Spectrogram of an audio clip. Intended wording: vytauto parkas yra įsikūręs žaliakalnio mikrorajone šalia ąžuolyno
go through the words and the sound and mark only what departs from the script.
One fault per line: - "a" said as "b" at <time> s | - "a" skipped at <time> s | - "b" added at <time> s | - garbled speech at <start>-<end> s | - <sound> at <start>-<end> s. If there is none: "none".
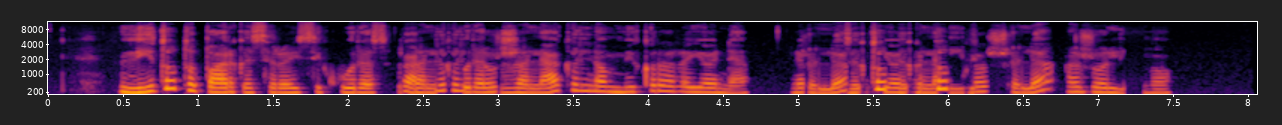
- garbled speech at 2.4-3.1 s
- garbled speech at 5.0-6.3 s
- dropout at 7.2-7.3 s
